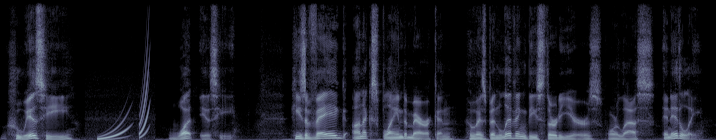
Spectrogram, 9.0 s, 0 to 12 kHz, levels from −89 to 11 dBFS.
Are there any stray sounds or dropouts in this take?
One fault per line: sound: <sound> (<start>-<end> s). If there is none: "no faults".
sound: chirp (1.2-1.9 s)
